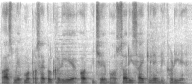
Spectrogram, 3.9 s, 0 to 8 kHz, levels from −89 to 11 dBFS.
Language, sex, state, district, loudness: Hindi, male, Uttar Pradesh, Jyotiba Phule Nagar, -19 LUFS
